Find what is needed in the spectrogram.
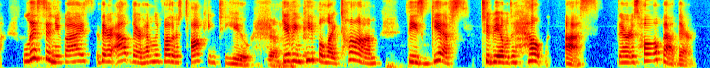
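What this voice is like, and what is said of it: Emotional voice. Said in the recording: “I'm a little emotional today.”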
